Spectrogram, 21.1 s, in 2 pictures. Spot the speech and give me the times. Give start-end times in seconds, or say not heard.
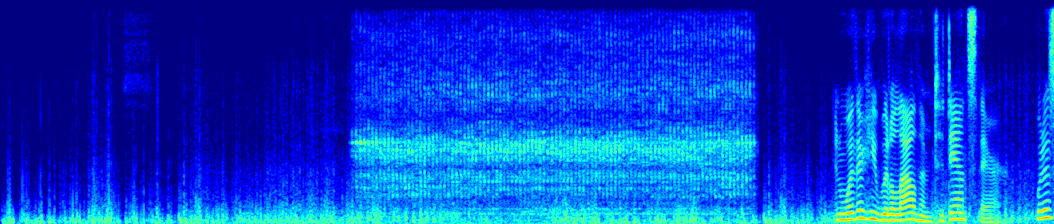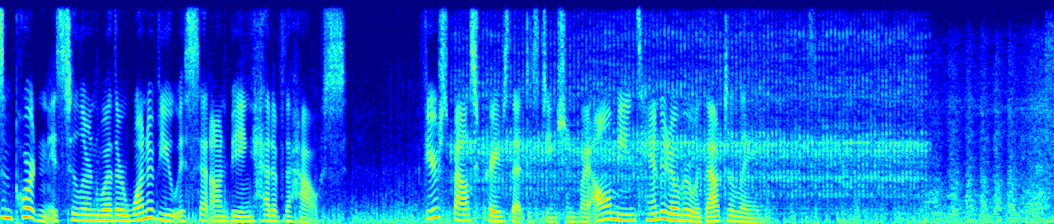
8.3-14.0, 14.7-18.6.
